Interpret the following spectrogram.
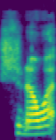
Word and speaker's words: Chenoa: actually a question for both Madeleine and um shinoa am I pronouncing that correctly yeah it's perfect okay um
